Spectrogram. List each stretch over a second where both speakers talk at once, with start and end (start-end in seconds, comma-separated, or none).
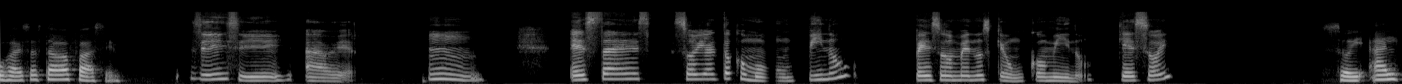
none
